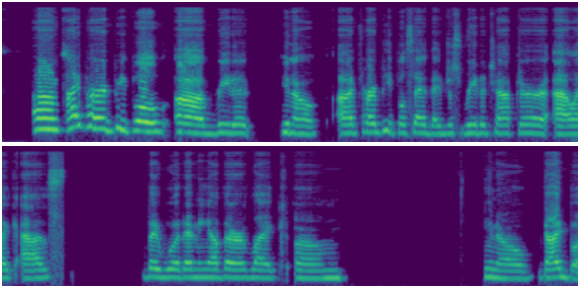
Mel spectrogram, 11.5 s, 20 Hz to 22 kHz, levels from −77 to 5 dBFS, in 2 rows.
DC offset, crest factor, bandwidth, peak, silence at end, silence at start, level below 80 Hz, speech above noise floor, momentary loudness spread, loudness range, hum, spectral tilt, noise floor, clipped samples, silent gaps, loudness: under 0.1%; 16 dB; 19.5 kHz; -2 dBFS; 0 s; 0.3 s; -68 dBFS; 66 dB; 13 LU; 8 LU; none; -3.5 dB/octave; -84 dBFS; under 0.1%; none; -17 LUFS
